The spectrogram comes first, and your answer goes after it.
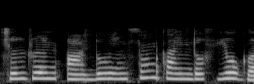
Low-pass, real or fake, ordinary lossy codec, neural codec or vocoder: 5.4 kHz; fake; none; codec, 44.1 kHz, 2.6 kbps, SNAC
